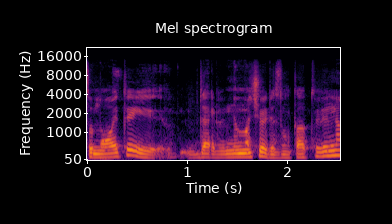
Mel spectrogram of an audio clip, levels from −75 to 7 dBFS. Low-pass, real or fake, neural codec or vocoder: 14.4 kHz; fake; codec, 32 kHz, 1.9 kbps, SNAC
